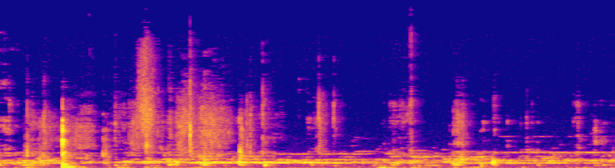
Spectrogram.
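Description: Close-up chewing of batagor, fried fish dumplings in peanut sauce, with the mouth closed: many small wet mouth clicks and squishes. There is one sharp clink about a second in, as the metal spoon is set down on the plate.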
